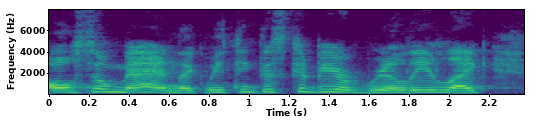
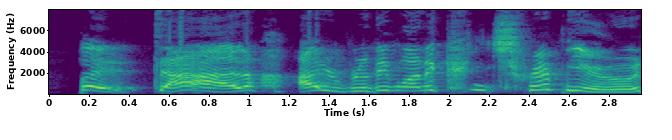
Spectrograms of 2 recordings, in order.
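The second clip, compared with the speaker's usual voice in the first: put-on pitched-up girl voice; 9 semitones higher than usual. Playing the daughter Tansy answering her dad, in Tansy's higher voice. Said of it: "in case you couldn't tell by my higher voice".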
